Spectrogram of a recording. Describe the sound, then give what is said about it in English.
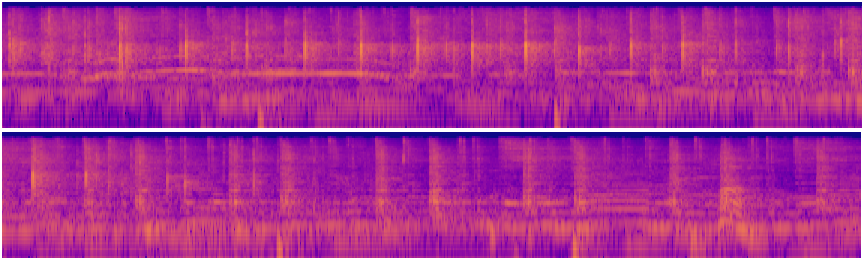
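Senegalese pop plays as walk-up music on stage at a live show in Minnesota, with a steady rhythmic beat of sharp percussive hits under melodic lines at moderate volume. “What is this music? Yeah, tell us about this walk-up music, gentlemen. What? Pop music.”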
